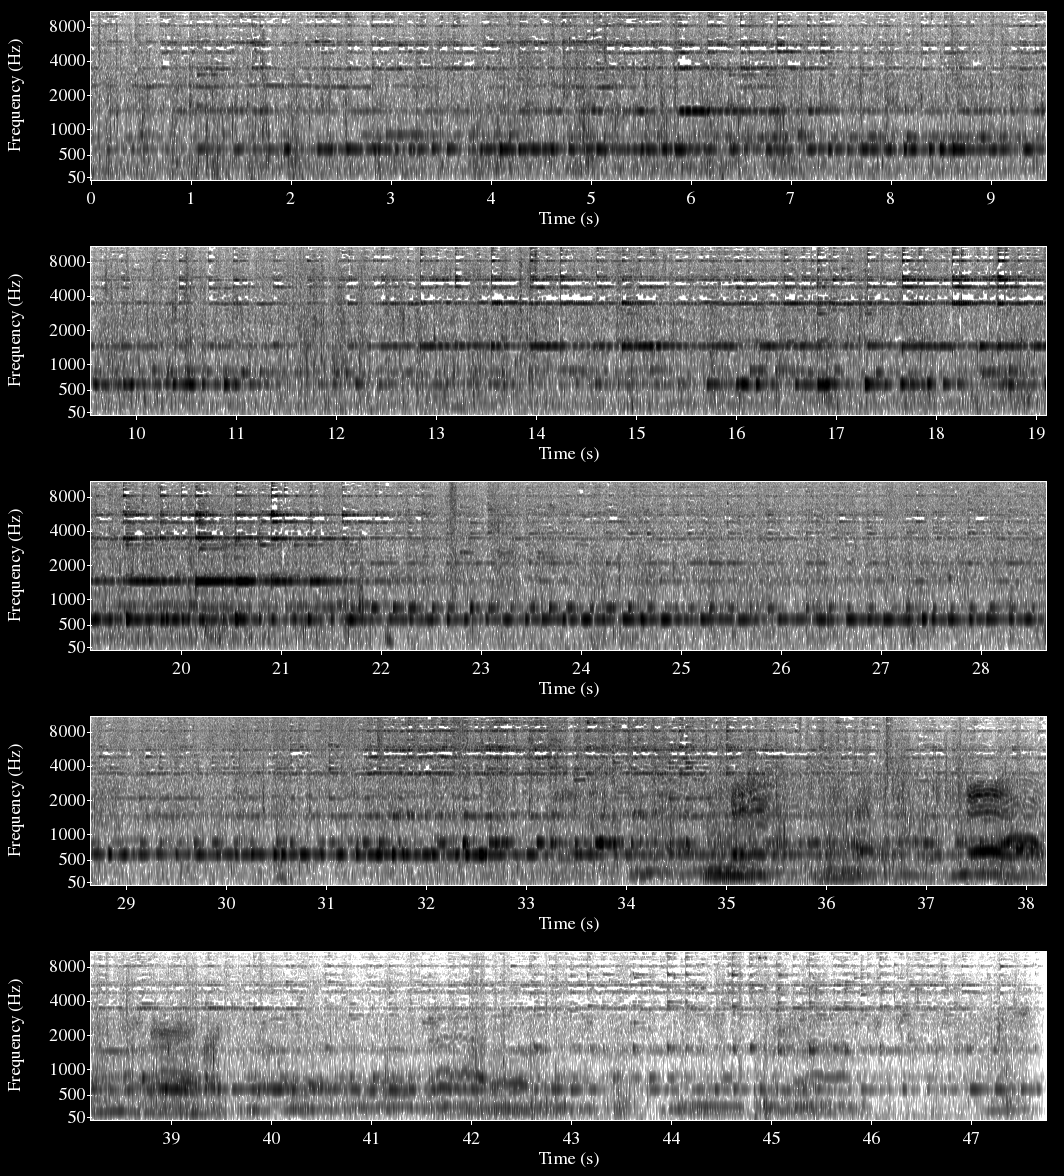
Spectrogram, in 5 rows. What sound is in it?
Chasing the Shepherd
This is me chasing a shepherd with his sheep.
Recorded with Sound Devices 302 + 2x Primo EM172 Omnidirectional mics.
baa, sheep, bell, shepherd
